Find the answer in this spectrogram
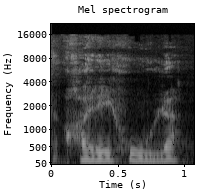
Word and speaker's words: Harry Hole: to know better the Norwegian pronunciation of Harry Hole is harihul Hare is in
